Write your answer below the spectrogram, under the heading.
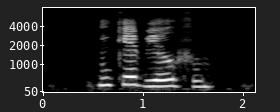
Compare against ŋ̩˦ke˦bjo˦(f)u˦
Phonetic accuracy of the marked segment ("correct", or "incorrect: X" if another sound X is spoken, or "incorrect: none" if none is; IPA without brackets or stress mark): correct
